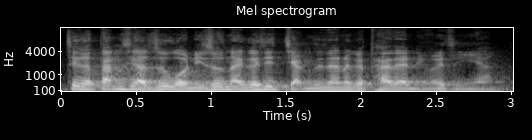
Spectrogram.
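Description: Man, lively teacher, tells parables, quizzes the room, swooping mid-pitch voice. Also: rapid-fire. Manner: animated, asks the audience questions. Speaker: moral teacher. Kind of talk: storytelling lecture to an audience.

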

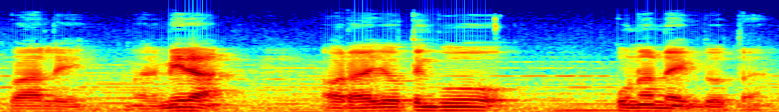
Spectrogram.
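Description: Low-voiced man cutting in. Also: normal speed, a bit bright, faint music behind. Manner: prodding, interrupts to steer. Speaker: podcast co-host. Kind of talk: casual chat.

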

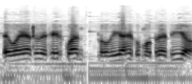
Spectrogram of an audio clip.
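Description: A man's voice: medium pitch, level tone, fairly quick, soft background music. Caller on a muffled phone line, demonic voice filter on a man's voice. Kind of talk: phone-in story.

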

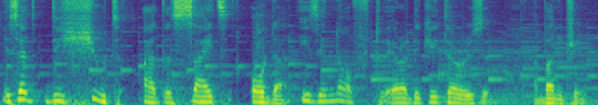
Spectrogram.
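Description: A man's voice: fairly high pitch, animated, moderate pace, creaky, mellow, faint music behind. A man with a Nigerian accent relaying and discussing news reports casually in Nigerian Pidgin mixed with English.

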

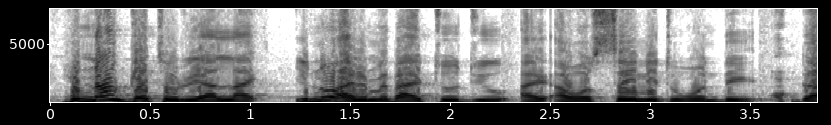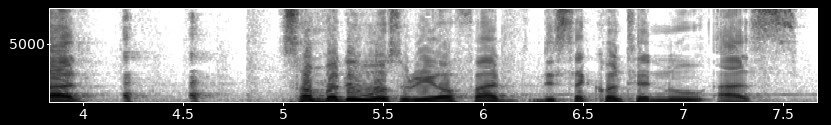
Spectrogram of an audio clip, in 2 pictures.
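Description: A Nigerian man with a fairly high voice comments on current affairs on a radio show. He slips between English and Nigerian Pidgin, halting and repeating himself for emphasis. There is music behind him. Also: expressive, a little mellow. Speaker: radio talk show panellist.

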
